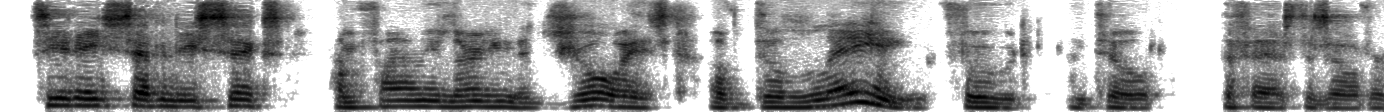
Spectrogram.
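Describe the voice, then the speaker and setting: A man's dark, mellow, somewhat breathy voice at a moderate pace, with ordinary pitch variation. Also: quiet background. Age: 70s. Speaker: speaker and public speaking coach; speaker, public speaking coach. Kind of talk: talk to an audience. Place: garden. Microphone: webcam.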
